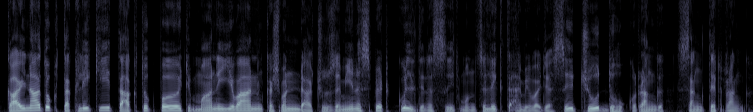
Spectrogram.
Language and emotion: Kashmiri, neutral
